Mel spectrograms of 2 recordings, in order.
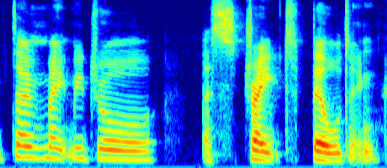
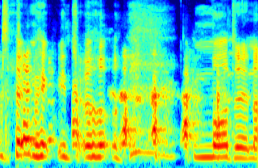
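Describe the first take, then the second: First: Said in the usual way. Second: Repeating the complaint through a laugh. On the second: Retold or imitated. Artist repeating her drawing complaint, laughing. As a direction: giggle through the words. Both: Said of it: "I'm more like".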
